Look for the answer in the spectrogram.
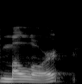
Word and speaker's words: Malort: He is having some Marlott. He is our friend. How are we? – Doing great. It is pronounced Malort.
